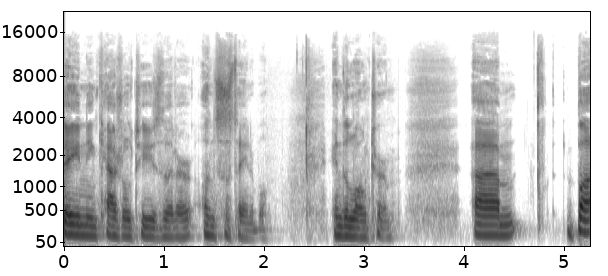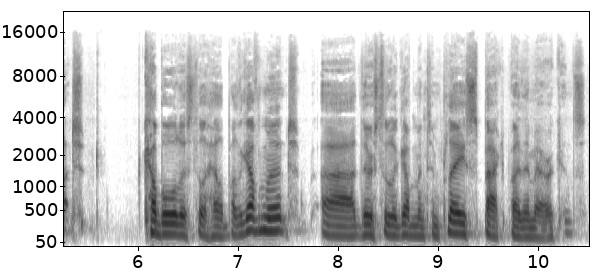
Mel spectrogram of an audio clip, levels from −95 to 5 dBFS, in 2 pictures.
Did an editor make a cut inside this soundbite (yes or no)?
no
